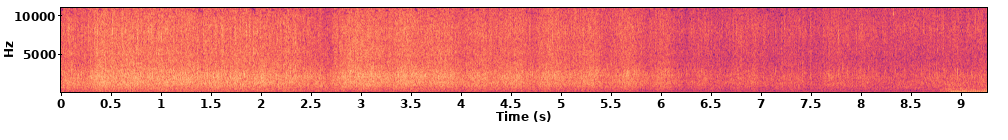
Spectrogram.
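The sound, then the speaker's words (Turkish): An audience at a Turkish music concert applauds steadily as a singer is called onto the stage, a dense wash of clapping that holds at an even, fairly loud level throughout with no voices standing out, then shifts briefly at the very end. “Evet, sizler alkışlıyorsunuz ve ben şöyle sesleniyorum.”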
